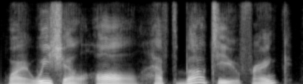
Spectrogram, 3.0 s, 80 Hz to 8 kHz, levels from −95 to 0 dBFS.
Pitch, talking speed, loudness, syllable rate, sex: 150 Hz, 195 wpm, -18 LUFS, 3.7 syllables/s, male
